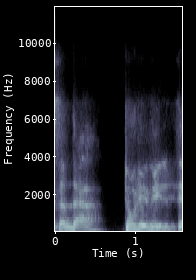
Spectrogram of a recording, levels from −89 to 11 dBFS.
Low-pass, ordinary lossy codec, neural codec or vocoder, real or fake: 7.2 kHz; Opus, 24 kbps; codec, 16 kHz, 1.1 kbps, Voila-Tokenizer; fake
